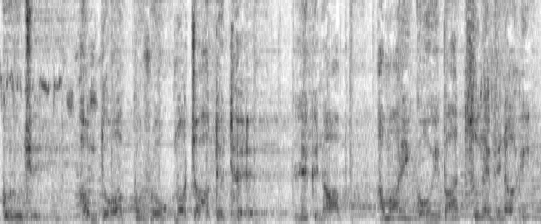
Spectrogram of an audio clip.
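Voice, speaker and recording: A man voicing a beleaguered ghost disciple in a cartoon, protesting in a plaintive, drawn-out way. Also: mid-range voice, expressive, roomy sound. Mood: concerned. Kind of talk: Hindi cartoon dialogue. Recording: distant voice with music underneath.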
